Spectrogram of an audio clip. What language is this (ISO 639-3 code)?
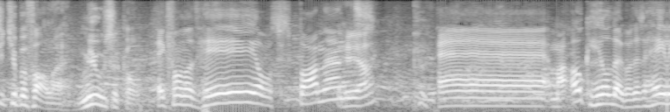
nld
